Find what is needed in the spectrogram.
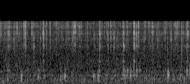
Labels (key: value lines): label: ambient
recorder: HydroMoth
